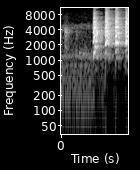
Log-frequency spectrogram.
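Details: A male Oriental pied hornbill foraging in the morning at a resort in Kaeng Krachan, Thailand, gives four loud, harsh, yapping cackles in quick succession, about five a second, after a brief quiet moment.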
